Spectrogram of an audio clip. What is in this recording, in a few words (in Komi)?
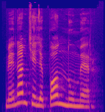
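менам телепон нумер, Komi, female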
